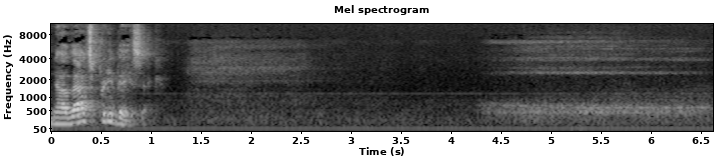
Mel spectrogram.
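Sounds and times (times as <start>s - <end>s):
speech: 0.0s - 1.1s
deep breath in and out through the mouth: 1.3s - 3.5s, 4.2s - 6.6s.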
